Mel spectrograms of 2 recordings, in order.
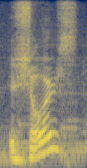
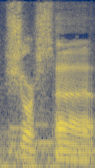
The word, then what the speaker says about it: Sjors: Sjors, S-J-O-R-S, Sjors, over at Sjo-Cal.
